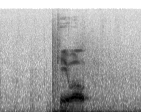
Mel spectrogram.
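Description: A fiery blast bursts with a deep roar.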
